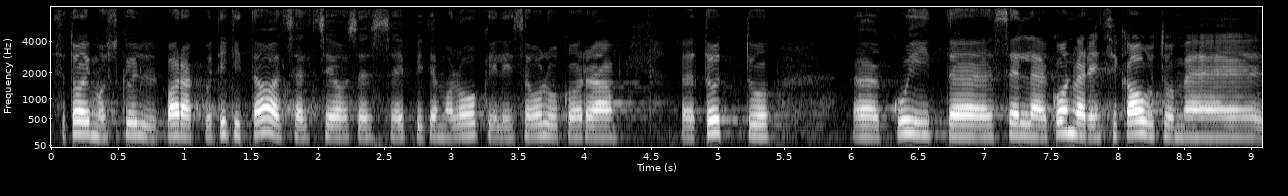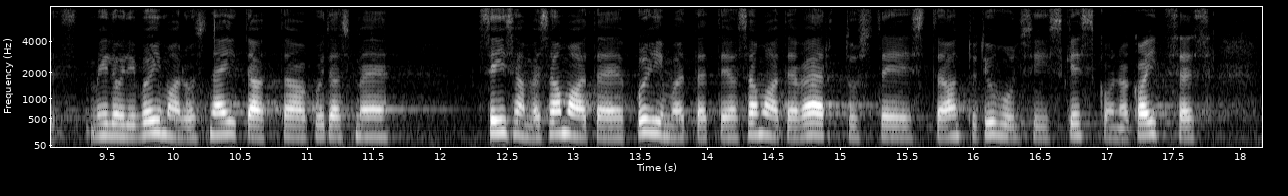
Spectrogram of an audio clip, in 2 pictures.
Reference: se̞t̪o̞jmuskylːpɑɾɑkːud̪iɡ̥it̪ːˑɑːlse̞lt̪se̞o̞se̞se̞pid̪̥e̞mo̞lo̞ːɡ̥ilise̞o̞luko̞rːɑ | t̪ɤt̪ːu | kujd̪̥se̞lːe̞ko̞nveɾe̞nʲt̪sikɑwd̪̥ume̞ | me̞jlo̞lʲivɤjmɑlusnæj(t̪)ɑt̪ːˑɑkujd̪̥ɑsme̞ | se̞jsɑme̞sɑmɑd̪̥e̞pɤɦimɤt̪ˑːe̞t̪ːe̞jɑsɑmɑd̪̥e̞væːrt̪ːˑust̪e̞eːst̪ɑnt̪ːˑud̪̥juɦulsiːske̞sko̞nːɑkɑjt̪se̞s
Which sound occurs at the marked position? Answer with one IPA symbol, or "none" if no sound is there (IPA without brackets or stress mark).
t̪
